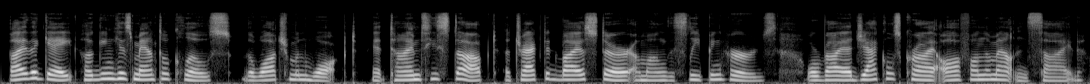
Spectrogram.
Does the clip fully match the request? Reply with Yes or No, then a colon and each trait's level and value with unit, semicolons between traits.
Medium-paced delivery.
Yes: average, 175 wpm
